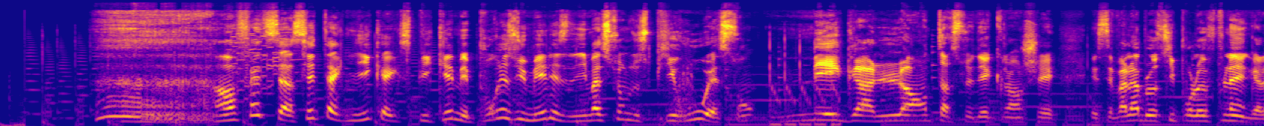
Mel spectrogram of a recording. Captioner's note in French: soupir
